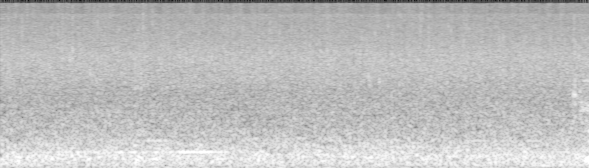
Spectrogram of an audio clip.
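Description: Sleet falls through trees during a snowstorm at night, making a soft, steady hiss like distant rain that continues evenly, with no voices.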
